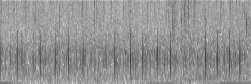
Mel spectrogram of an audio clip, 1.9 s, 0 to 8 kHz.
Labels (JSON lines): {"label": "biophony, rattle", "recorder": "SoundTrap 500"}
